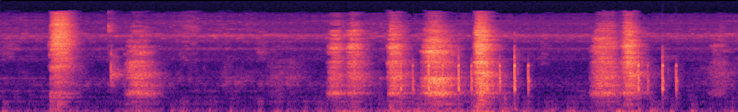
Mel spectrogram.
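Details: Several sharp, explosive sneezes during a hangover, in quick clusters with breathy intakes between them; repeated sneezing.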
